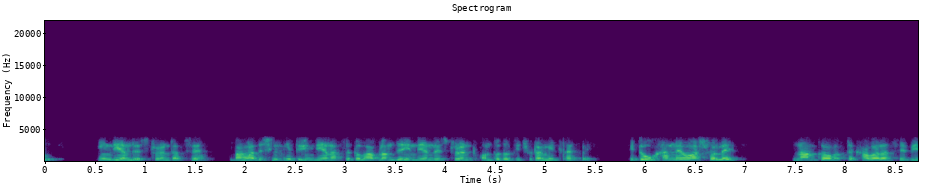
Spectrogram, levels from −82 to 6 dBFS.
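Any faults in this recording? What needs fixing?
G.729 codec throughout: speech sits in a roughly 300 Hz to 3.4 kHz band with rough, synthetic texture, which fits 8 kbit/s pulse-based coding rather than simple band-limiting. Prevent it by using a wideband codec such as G.722 or Opus.

VoIP packet loss concealed by the speech codec at 2.31–2.41 s, 5.33–5.37 s and 7.85–7.92 s: the decoder stretches the last sound into a fading buzzy tone or coloured noise, weak beyond each gap. The first fits about 60 ms lost, the others 30 ms. Unlike dropouts, there's no silence or click. Prevent it with a larger jitter buffer, forward error correction or a less congested network path.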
